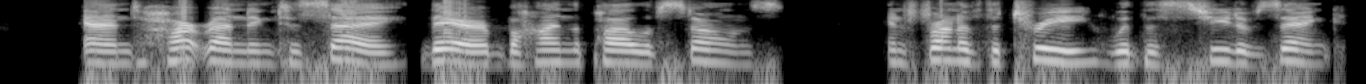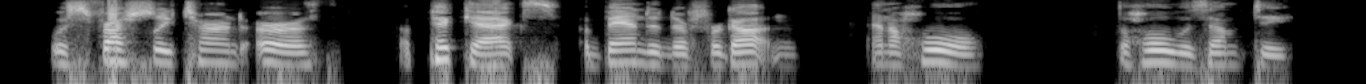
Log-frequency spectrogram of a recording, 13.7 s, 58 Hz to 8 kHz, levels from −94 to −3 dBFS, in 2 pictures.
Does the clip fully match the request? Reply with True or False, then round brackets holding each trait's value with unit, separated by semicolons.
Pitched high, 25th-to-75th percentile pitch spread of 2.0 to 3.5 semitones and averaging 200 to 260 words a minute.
False (200 Hz; 2.6 semitones; 160 wpm)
